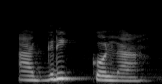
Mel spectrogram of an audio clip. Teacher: Su mayor fuerza de voz está en la antepenúltima sílaba.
